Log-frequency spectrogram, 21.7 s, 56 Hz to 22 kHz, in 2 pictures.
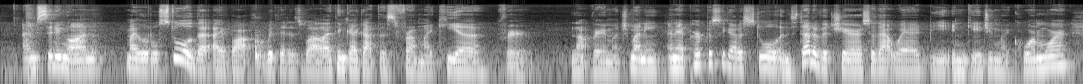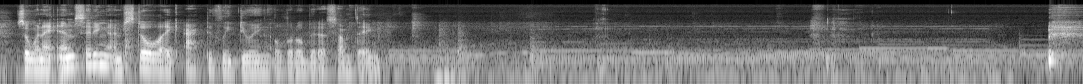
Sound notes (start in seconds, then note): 14.4 upbeat music; 14.6 desk buzzes; 18.8 laughs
